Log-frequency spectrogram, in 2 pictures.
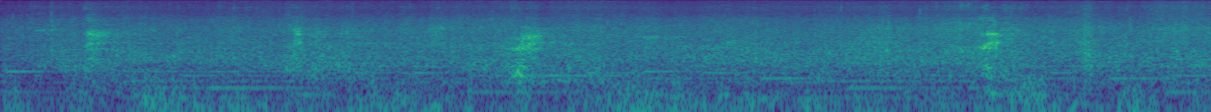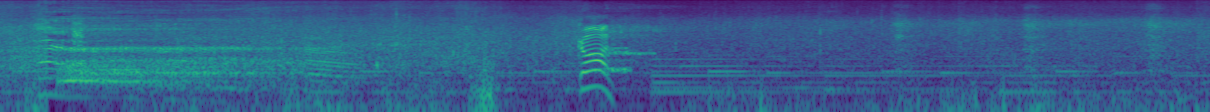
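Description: Surf washing over rocks with wind buffeting the microphone, over a bed of background music with held notes. A brief shouted exclamation comes about thirteen seconds in.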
